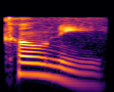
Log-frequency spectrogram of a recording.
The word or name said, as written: Coney Island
